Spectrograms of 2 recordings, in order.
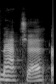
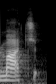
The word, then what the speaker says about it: matcha: And it's matcha or matcha. I already forgot. Tea. I listened to it on YouTube. – I think it might be matcha.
